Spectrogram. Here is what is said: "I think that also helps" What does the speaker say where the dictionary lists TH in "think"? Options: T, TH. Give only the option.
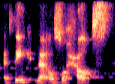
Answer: TH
